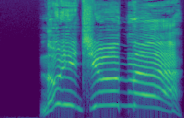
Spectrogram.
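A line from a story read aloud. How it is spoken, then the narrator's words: Yelling. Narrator (Russian): орал Коровьев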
